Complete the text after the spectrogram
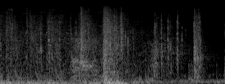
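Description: A grenade explodes in a video game battle.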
